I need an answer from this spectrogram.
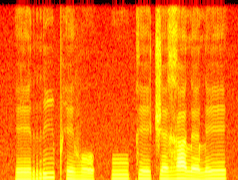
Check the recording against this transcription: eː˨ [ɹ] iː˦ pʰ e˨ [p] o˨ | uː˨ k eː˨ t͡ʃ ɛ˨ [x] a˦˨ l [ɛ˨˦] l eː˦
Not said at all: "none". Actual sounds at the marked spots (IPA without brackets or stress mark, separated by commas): r, β, ɣ, ɛ˨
